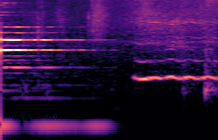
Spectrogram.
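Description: A sustained music chord with low bass fades out. About a second and a half in, a single voice starts humming one held note.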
